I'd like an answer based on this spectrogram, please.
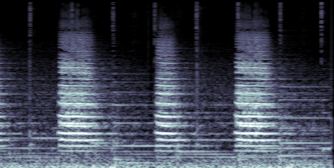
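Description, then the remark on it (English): Three loud, rising train horn blasts sound in steady succession over the continuous rumble of a train rolling along the tracks. “I see a train.”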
